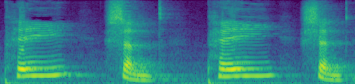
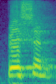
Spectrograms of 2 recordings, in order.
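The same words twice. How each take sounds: First: Slow, split পেশেন্ট as "phei... shent"; correct pronunciation. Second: পেশেন্ট as "pe-sent", no glide; wrong pronunciation. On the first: Teacher drilling learners, slow পেশেন্ট with ei. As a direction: stretch ei in পেশেন্ট. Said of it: "সঠিক উচ্চারণটা". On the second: Teacher rejecting the mistake, পেশেন্ট with plain e. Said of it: "না". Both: Shown as a demonstration.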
